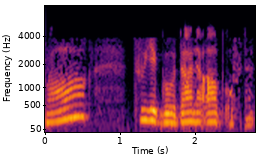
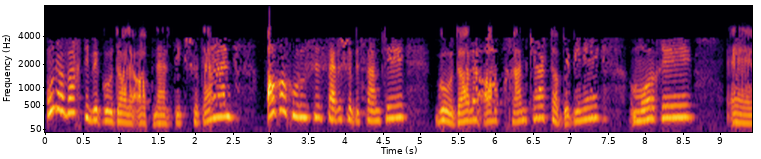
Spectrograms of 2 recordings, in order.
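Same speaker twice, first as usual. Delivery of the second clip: ordinary delivery, nothing marked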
